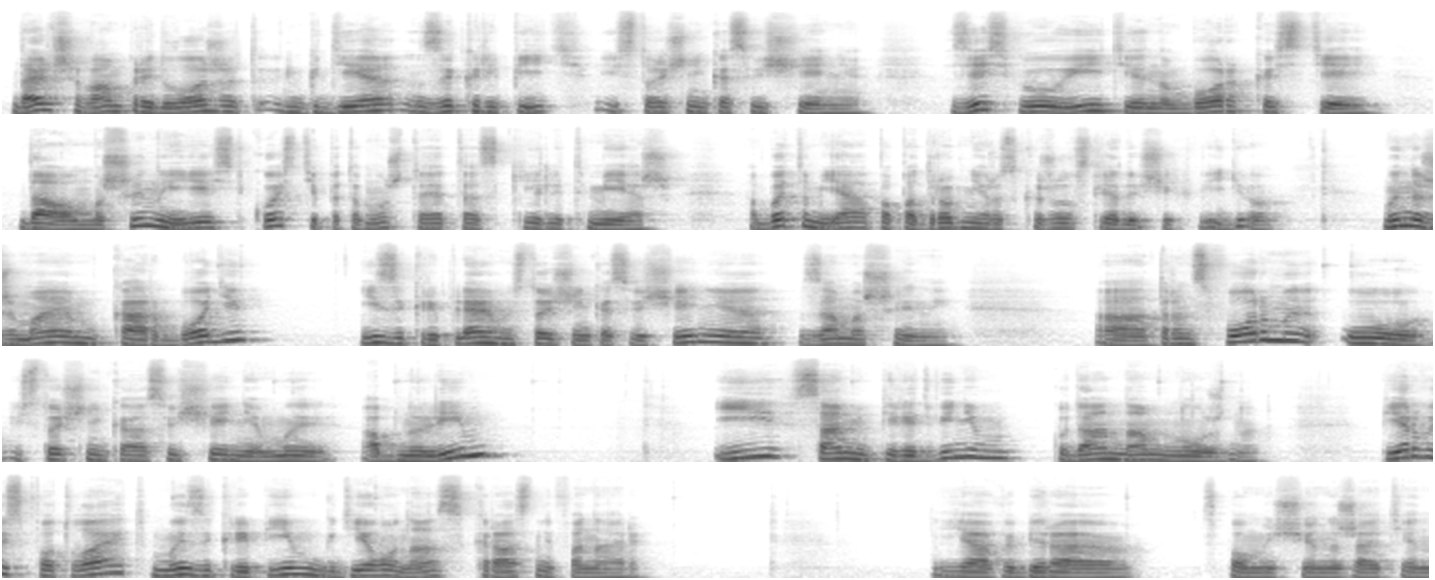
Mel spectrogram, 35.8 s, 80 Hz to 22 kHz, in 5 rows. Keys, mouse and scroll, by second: 15.5 click, 21.1 click, 22.9 click, 23.6 click, 24.3 click, 27.3 click, 28.0 w, 28.8 right click, 30.5 click, 30.7 e, 34.2 click.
